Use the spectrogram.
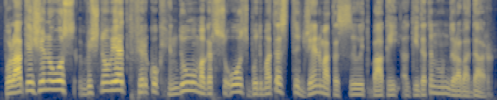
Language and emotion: Kashmiri, neutral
